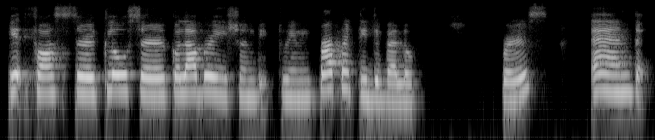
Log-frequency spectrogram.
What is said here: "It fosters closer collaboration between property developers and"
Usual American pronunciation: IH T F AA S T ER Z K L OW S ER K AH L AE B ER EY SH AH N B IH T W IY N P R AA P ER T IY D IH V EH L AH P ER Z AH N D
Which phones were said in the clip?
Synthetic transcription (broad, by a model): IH T F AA S T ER K L OW S ER K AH L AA B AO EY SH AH N B IH T W IY N P R AA P ER T IY D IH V EH L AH P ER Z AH N D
